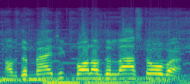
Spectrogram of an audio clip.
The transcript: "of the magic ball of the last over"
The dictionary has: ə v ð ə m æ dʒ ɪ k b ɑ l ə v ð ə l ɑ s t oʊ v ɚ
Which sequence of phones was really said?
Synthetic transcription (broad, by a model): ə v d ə m æ dʒ ɪ k b ɑ l ə v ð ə l ɑ s t oʊ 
